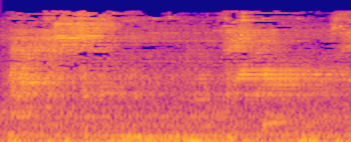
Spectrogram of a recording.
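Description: Slot machine bonus-game sound effects and electronic music, with a short burst of sound at the start and chiming tones coming back near the end.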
